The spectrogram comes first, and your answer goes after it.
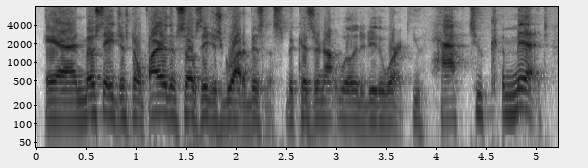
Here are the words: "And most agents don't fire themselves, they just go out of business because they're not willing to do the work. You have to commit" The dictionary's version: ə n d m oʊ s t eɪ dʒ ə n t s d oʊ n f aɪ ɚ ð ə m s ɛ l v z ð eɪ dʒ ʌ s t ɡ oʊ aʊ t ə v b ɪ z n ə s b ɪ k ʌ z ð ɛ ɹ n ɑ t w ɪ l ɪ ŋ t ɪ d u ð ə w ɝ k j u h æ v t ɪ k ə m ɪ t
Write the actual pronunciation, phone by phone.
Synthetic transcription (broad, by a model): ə n m oʊ s t eɪ dʒ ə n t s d oʊ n f aɪ ɚ ð ə m s ɛ l v z ð eɪ dʒ ʌ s ɡ oʊ aʊ t ə v b ɪ z n ə s b ɪ k ʌ z ð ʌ ɹ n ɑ t w ɪ l ɪ ŋ t ɪ d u ð ə w ɝ k j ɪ h æ f t ɪ k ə m ɪ t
